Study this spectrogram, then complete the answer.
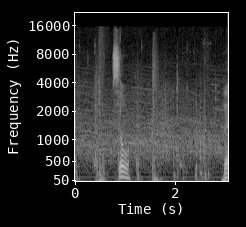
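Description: Horses galloping in the Mount & Blade: Warband video game, with two short bursts of clip-clop hoofbeats standing out against steady game noise and speech.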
